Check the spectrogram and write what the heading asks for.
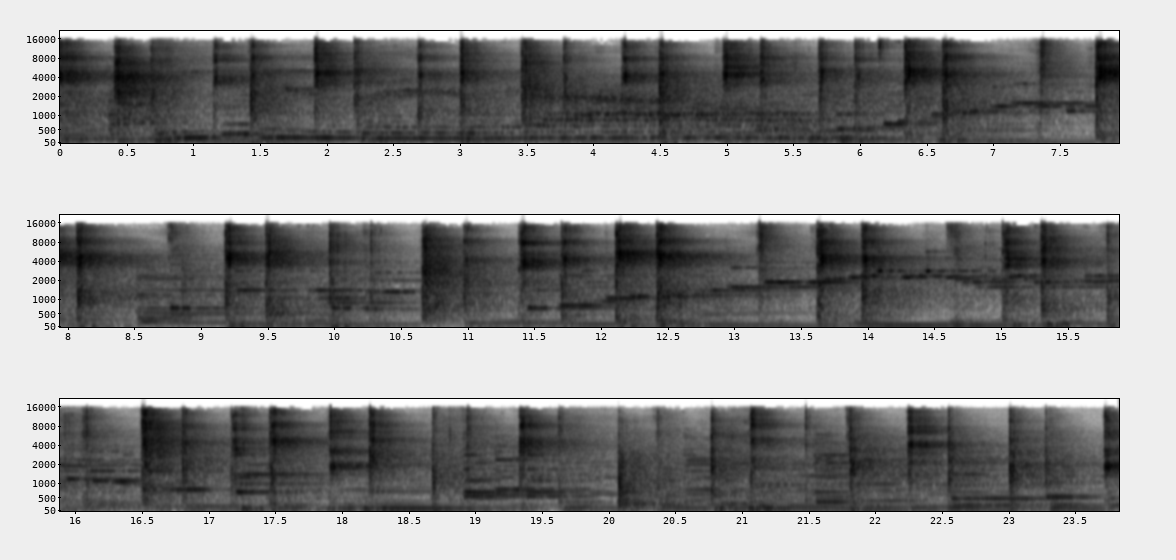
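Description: Tap shoes striking a hardwood floor in quick, uneven tap-dance steps, several taps a second, over recorded music with a bass line.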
